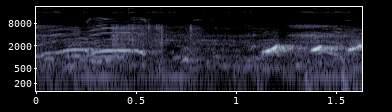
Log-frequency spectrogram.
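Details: Drahthaar puppies, about one month old, at feeding time: a drawn-out wavering whine followed by three short, high, squeaky yelps.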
